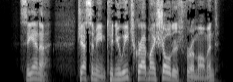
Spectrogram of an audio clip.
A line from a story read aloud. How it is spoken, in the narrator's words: called out through the rushing of the waves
